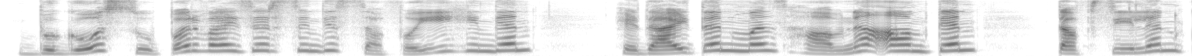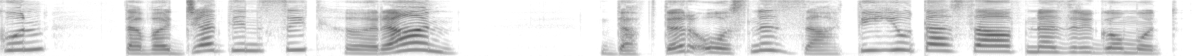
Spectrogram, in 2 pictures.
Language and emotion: Kashmiri, surprised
